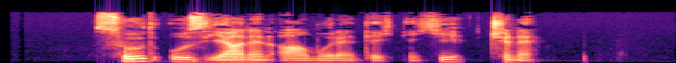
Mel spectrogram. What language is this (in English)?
Kurdish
